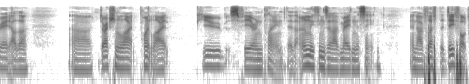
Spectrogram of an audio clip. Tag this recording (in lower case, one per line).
speech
